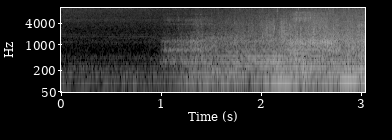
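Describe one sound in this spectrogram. A monster growls and snarls loudly.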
